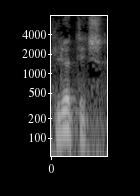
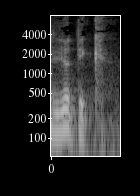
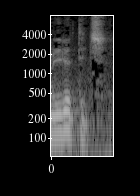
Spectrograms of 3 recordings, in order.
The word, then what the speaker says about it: Ljutić: That is a little bit difficult to pronounce my family name, but Ljutić. Usually they said Ljutić, but I am Ljutić. – Ljutić. – That's okay. Almost correct. Yeah. – Almost Ljutić? – Ljutić. – Ljutić. – Because we have one letter, it's like C with hook on the top.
